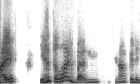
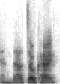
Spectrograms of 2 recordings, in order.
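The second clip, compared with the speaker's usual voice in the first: ordinary talk, nothing marked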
